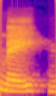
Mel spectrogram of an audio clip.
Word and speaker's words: make: Make, não pronuncia a letra E. Para no k, k, som do K, make.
